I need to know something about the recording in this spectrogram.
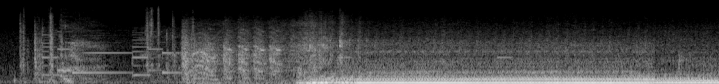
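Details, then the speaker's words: Ford truck with EcoBoost engine, daily trailer tower: cranks, catches and settles to a loud even idle with a ticking puff underneath, from an exhaust manifold leak that developed about a year ago. "probably almost a year ago it developed an exhaust leak as well exhaust manifold leak"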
